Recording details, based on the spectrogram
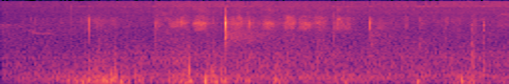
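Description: Pen scratches softly on paper while an answer is written out, a string of faint scratchy strokes with light background noise in a classroom setting.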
